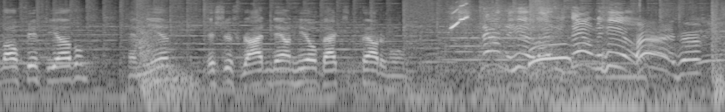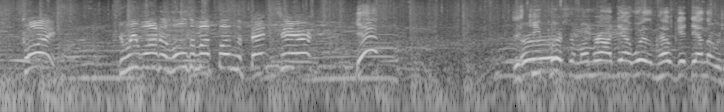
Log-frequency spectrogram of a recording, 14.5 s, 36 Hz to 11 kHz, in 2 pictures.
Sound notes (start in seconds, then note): 4.4 whistles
